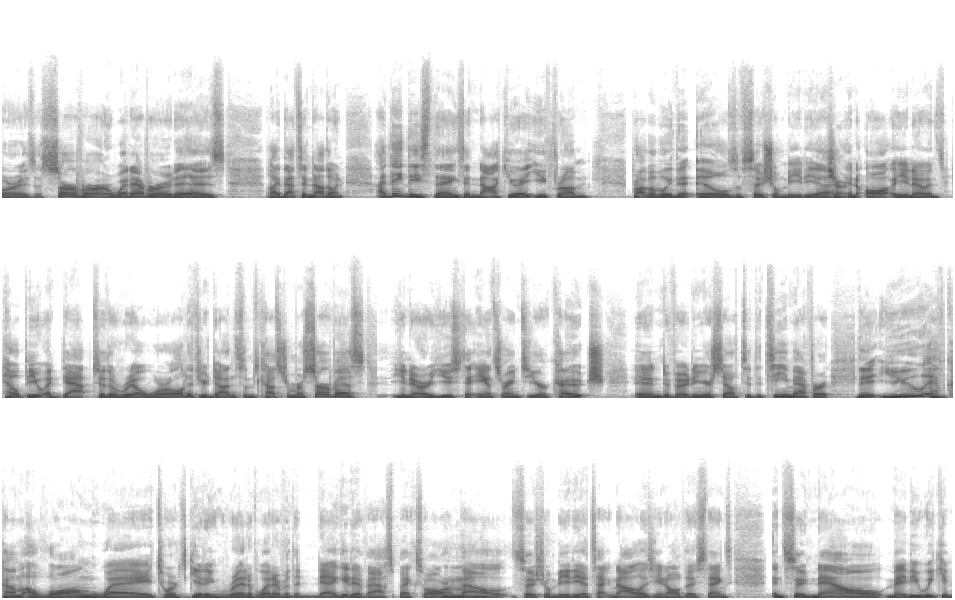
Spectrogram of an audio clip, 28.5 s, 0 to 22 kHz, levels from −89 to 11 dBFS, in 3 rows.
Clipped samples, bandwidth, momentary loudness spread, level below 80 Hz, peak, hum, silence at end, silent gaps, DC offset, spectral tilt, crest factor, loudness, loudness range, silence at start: under 0.1%; 12.5 kHz; 5 LU; -64 dBFS; -6 dBFS; none; 0 s; none; under 0.1%; -6.5 dB/octave; 16 dB; -22 LUFS; 2 LU; 0 s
